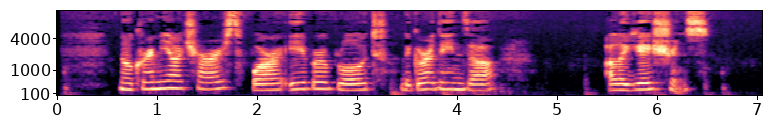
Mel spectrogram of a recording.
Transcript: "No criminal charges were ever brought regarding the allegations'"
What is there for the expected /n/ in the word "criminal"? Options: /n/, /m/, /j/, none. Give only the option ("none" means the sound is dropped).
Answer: none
